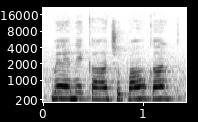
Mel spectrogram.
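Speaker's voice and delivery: ordinary talk, nothing marked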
